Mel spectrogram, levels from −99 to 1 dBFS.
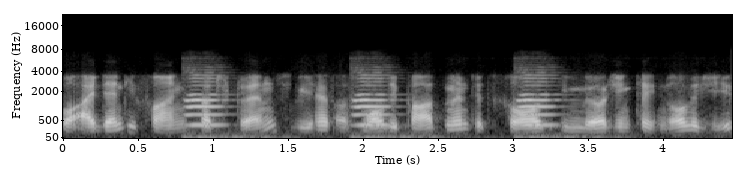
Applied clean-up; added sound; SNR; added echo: none; Wind instrument, woodwind instrument; 3 dB; none.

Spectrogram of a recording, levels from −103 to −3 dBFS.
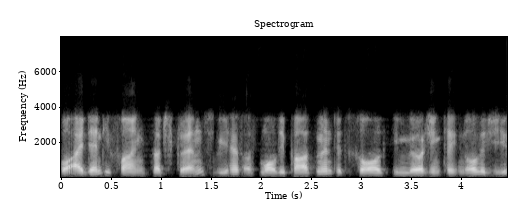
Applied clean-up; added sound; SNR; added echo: neural mask model Resemble Enhance denoiser.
